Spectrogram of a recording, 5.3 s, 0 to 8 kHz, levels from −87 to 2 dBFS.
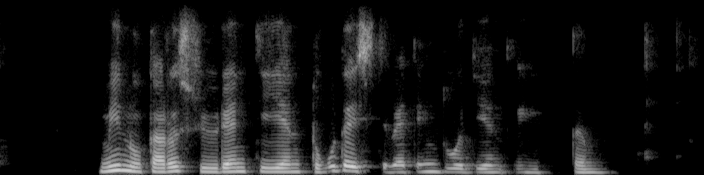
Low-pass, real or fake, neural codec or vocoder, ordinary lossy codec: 7.2 kHz; real; none; Opus, 16 kbps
